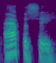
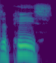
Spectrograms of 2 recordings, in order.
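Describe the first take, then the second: First: The name ends with two syllables, 'pah-see'. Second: The name ends with a single 'peace' syllable. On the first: This is the speaker's own way of saying the name. "but I say apacy" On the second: This is a relative's way of saying the name. "Carmine says a piece"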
